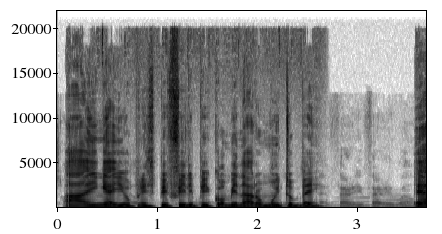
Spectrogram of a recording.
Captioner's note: voiceover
